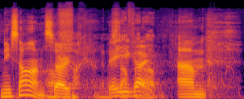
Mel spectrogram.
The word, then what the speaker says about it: Nissan: I did notice actually so I have been saying Nissan as my whole life as most probably Australians um or Americans I don't know but um obviously being in the film so prevalent they would obviously have to give the tick of approval yeah and for all you out there it is pronounced Nissan so there you go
